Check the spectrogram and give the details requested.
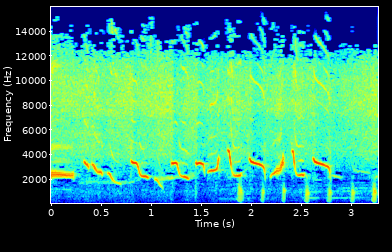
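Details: A tame Chinese hwamei, held in the hand, sings loud, rich whistles: a fast run of slurred notes swooping up and down, punctuated by sharp clicky accents.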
